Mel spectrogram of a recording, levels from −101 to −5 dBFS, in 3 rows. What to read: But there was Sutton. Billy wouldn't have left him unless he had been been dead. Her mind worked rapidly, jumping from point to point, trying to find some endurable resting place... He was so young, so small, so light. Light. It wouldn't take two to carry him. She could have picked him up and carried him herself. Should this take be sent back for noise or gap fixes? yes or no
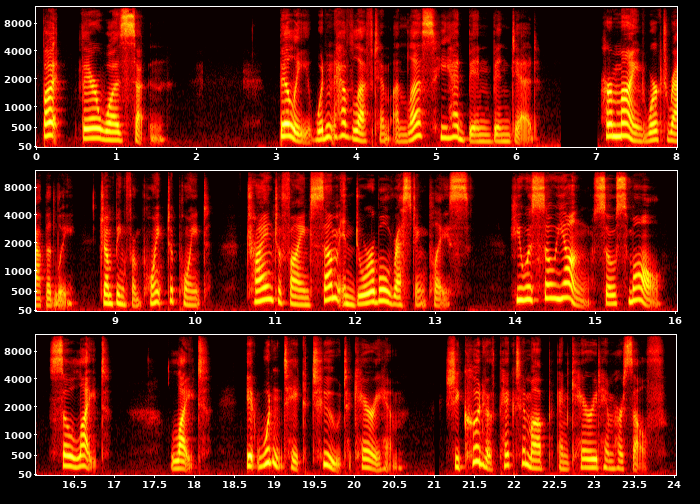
no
